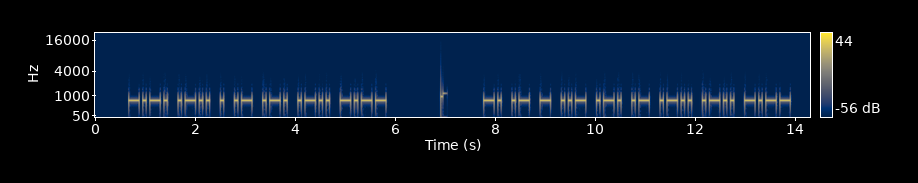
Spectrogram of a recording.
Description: Morse code, heard as a keyed tone, about 17 wpm, 700 Hz. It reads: CLEARLY NATURALLY
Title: Sentences from Top 1300 Words - New Word Drill Alt - 17wpm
